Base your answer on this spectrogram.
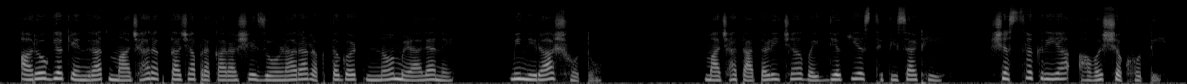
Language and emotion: Marathi, sad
